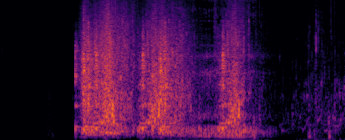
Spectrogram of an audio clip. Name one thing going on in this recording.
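Water splashes as a bucket is poured out.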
